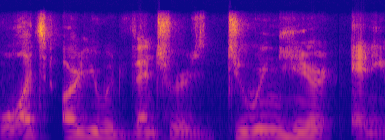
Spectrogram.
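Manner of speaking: big, deep voice dropped low. Game master voicing a figure at the head of the chapel to the adventurers: booming voice. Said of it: "You hear a booming voice".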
